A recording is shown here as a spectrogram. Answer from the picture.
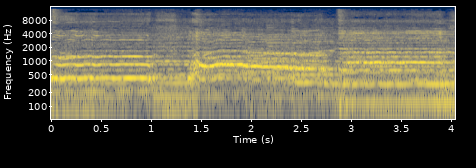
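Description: Gospel choir singing in long held notes over a steady low instrumental accompaniment.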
